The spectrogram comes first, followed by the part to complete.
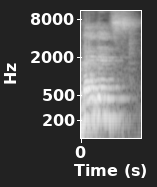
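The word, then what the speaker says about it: guidance: তো এখানেও দেখতে পেলাম কি ইউ এর আগে আছে জি, পরে আছে ভাইল, ওই জন্য ইউ এখানে সাইলেন্ট। এটা হয়ে গেল গাইডেন্স।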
